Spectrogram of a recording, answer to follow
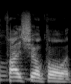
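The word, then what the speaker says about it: Kwashiorkor: I might be pronouncing it incorrectly. Kwashioko. Remember? Kwashioko. It's Kwashioko.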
